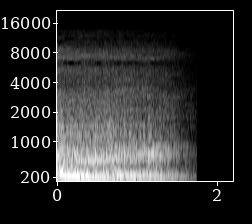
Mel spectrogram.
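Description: A big cat's roar sound effect. It starts loud and fades away, stopping before two seconds.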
